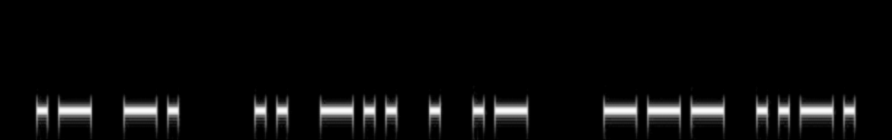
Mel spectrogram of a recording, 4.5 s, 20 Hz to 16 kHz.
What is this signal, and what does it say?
Morse code, heard as a keyed tone, about 22 wpm, 700 Hz. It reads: AN IDEA OF
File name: practice / 22wpm / Sets of 7 Words - 22wpm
